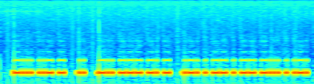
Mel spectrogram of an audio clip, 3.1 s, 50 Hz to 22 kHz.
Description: Morse code, heard as a keyed tone, about 60 wpm, 600 Hz. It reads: BUT I DONT REMEMBER
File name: archived / CRSnet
